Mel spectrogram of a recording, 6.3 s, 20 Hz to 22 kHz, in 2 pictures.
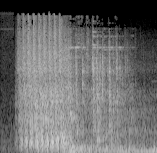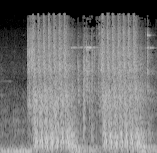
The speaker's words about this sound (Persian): تیراندازی ناوهای ایران، چین و روسیه به سمت اهداف دریایی، بخشی از رزمایش مرکب کمربند امنیت دریایی 2022 در اقیانوس هند. رزمایشی مشترک با حضور ناوشکنهایی از روسیه و چین و نیروی دریایی ارتش ایران و سپاه پاسداران.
